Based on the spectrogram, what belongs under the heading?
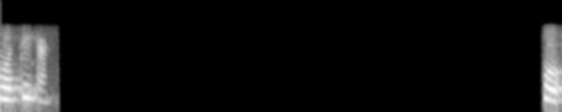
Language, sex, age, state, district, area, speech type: Marathi, female, 18-30, Maharashtra, Nagpur, urban, conversation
